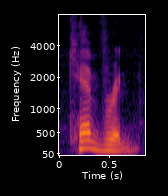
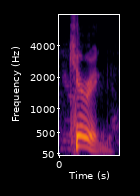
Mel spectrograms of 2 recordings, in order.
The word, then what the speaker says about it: Keurig: brought to my attention there's a coffee maker and I don't know how to pronounce it but it's ke v r IG keverage does anybody know how to say that Caragh Keurig okay Keurig so there you go ke v RI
